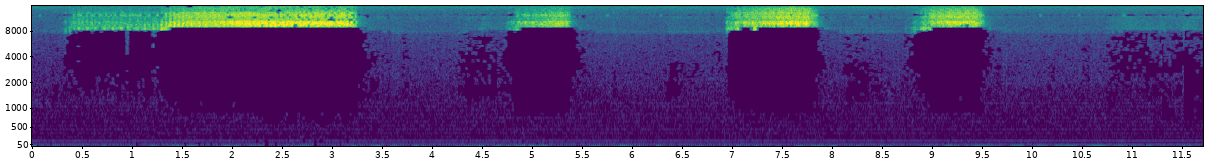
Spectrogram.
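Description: A wood lathe motor hums.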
